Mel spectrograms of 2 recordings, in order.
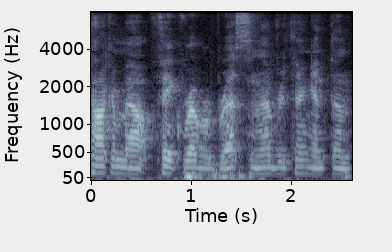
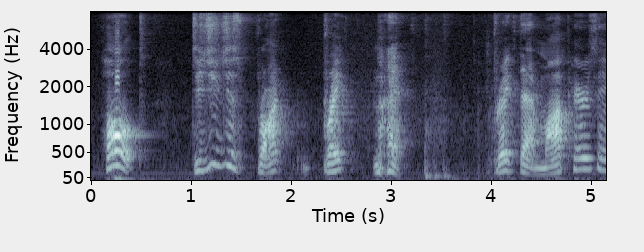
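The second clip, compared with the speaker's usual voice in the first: stern principal; 4 semitones higher, 7 dB louder than usual. Retold or imitated. Principal catching Harrison breaking the mop, loud and stern. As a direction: bark it like an authority figure.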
